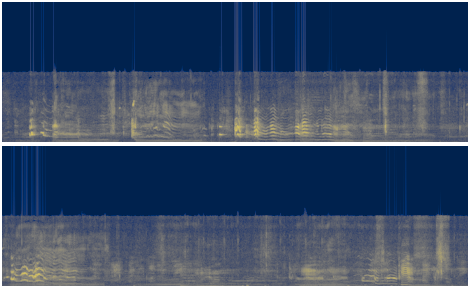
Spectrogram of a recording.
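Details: Blue Heelers at play indoors: wavering, yodel-like whines and howls with stacked harmonics, rising and falling in bursts, repeated through the stretch, mixed with a person talking and some faint background music.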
